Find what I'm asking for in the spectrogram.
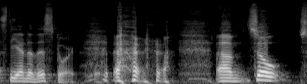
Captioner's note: laughs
